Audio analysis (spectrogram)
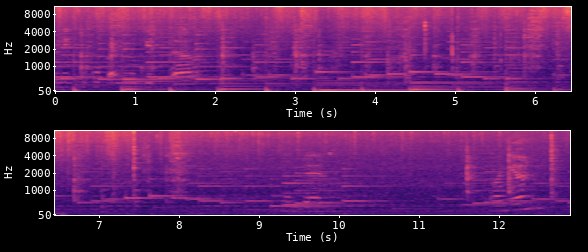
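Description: Garlic sizzles in a hot pan on a home stove for a Greek moussaka, a steady crackling fry broken by scraping and stirring clatter from a utensil against the pan.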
